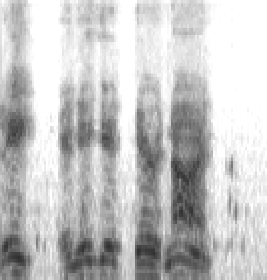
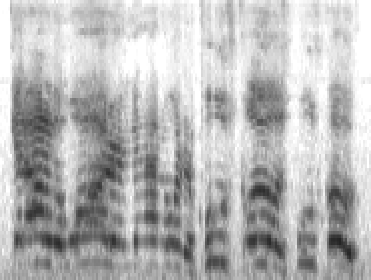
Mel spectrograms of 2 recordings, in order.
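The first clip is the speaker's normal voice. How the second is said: lifeguard shouting warnings; 9 semitones higher than usual. Retold or imitated. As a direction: yell it from the pool edge. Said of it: "the lifeguards are like".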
